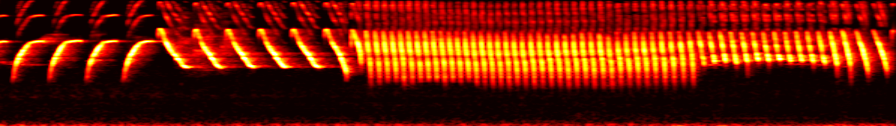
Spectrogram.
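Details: Canary singing to trigger song in other canaries: spaced falling whistles speed up into a long continuous rapid trill, ending in quicker downslurred notes, over faint low background hum.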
